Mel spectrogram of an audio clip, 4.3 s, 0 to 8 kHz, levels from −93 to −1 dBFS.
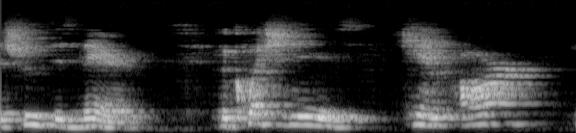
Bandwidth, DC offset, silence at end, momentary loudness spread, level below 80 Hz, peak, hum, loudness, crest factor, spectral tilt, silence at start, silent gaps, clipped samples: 4.9 kHz; under 0.1%; 0.3 s; 13 LU; -84 dBFS; -10 dBFS; none; -26 LUFS; 16 dB; -9 dB/octave; 0 s; none; under 0.1%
